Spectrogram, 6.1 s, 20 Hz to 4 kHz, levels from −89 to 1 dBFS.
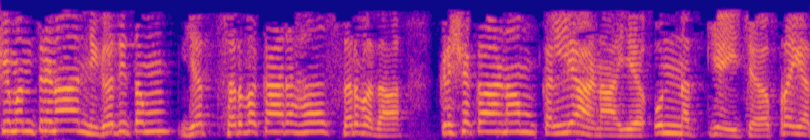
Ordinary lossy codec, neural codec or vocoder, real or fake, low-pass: MP3, 24 kbps; none; real; 3.6 kHz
